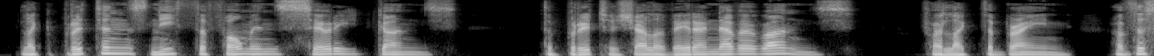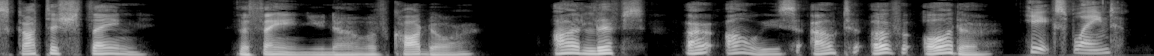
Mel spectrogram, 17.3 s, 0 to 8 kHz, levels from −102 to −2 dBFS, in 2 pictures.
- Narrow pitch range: No, average, 4.9 semitones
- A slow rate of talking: Yes, slow, 120 wpm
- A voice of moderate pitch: No, low, 120 Hz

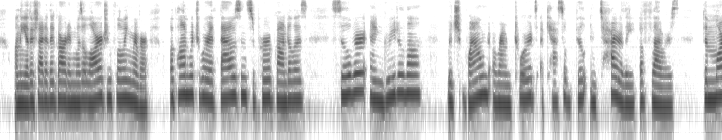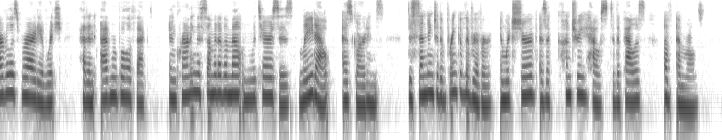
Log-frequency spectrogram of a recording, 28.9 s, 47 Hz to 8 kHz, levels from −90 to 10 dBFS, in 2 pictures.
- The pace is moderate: Yes, average, 160 wpm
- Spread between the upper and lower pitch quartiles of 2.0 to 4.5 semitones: Yes, average, 4.0 semitones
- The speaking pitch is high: Yes, high, 205 Hz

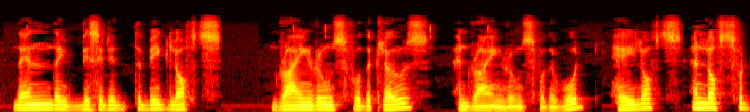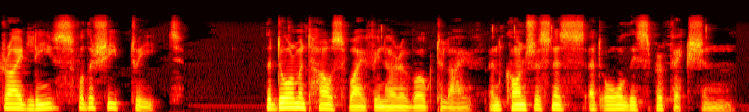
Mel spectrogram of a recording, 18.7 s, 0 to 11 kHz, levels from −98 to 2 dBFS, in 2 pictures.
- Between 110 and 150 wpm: Yes, average, 140 wpm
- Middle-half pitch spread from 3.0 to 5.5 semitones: Yes, average, 4.8 semitones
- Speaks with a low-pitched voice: Yes, low, 110 Hz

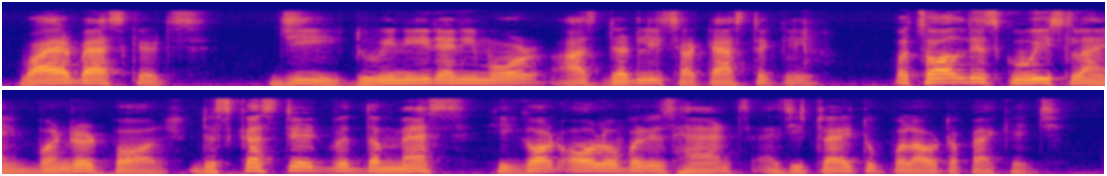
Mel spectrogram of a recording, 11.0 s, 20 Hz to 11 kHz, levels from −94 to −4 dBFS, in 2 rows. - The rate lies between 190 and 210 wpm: Yes, average, 195 wpm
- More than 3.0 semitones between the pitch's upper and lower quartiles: Yes, average, 3.4 semitones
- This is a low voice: Yes, low, 130 Hz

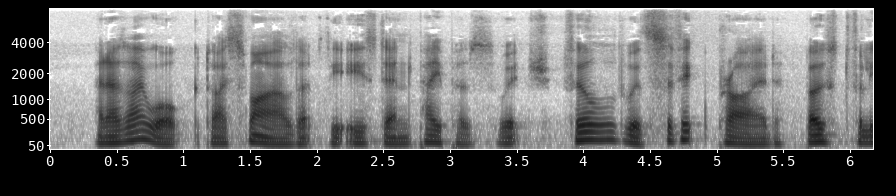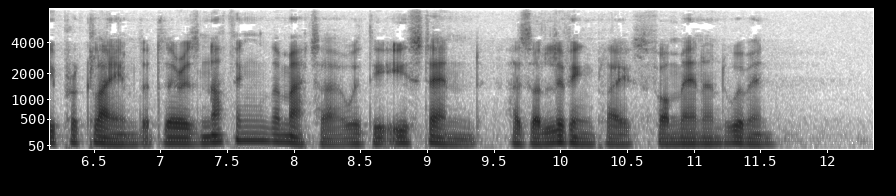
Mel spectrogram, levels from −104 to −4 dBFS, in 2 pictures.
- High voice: No, very low, 85 Hz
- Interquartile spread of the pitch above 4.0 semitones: Yes, average, 4.5 semitones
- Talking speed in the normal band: Yes, average, 175 wpm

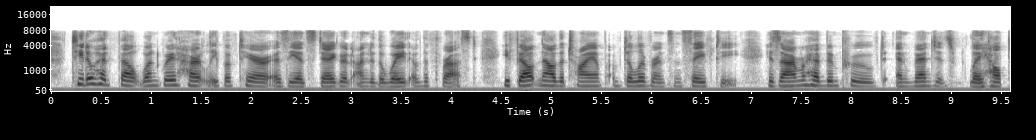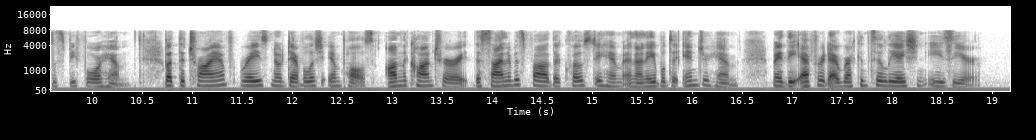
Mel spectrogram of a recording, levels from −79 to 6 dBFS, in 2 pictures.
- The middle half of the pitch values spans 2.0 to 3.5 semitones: Yes, narrow, 2.6 semitones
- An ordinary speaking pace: No, fast, 215 wpm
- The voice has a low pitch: No, medium, 175 Hz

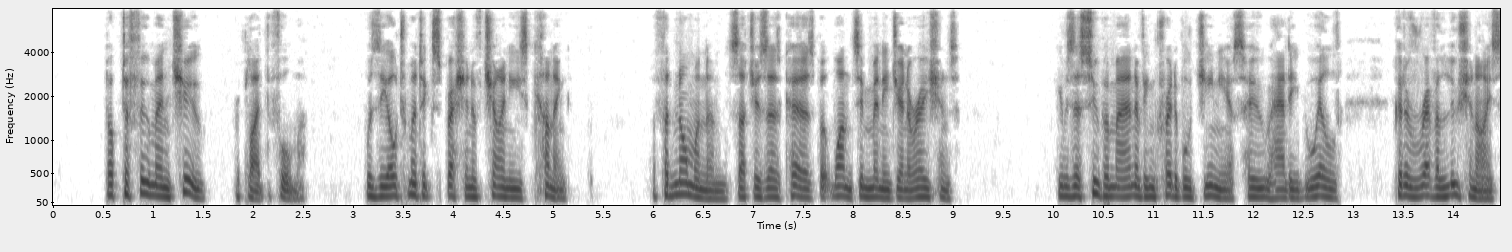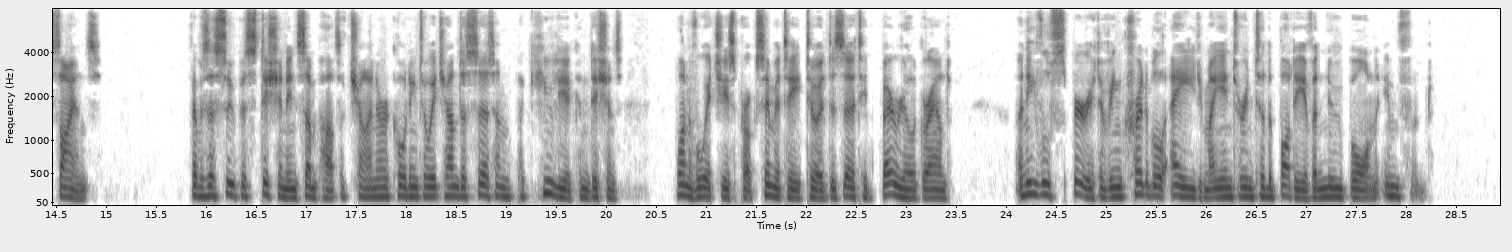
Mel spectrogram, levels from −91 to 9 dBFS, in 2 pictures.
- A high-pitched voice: No, low, 135 Hz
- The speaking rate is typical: Yes, average, 165 wpm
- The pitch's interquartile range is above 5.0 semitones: No, average, 2.8 semitones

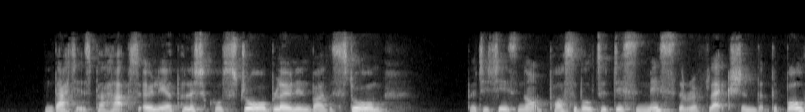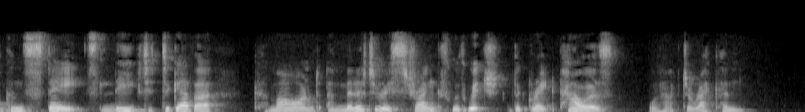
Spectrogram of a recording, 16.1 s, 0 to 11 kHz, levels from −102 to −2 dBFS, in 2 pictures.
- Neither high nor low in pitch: Yes, medium, 170 Hz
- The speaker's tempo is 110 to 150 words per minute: Yes, average, 145 wpm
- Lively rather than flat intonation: Yes, wide, 6.2 semitones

